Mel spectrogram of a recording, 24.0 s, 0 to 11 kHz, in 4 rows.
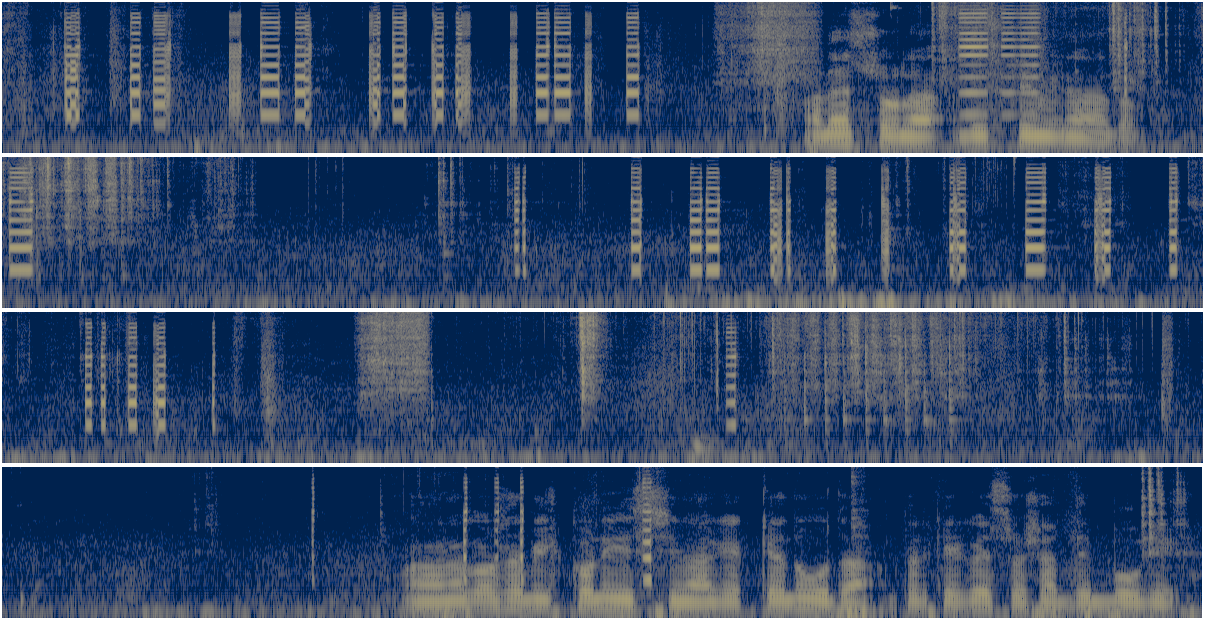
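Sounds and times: metal detector beeps: 0:00.0 - 0:06.7, 0:08.5 - 0:13.1, 0:15.4 - 0:17.4, 0:20.1 - 0:21.4
sand sifting through metal scoop: 0:03.6 - 0:06.8.

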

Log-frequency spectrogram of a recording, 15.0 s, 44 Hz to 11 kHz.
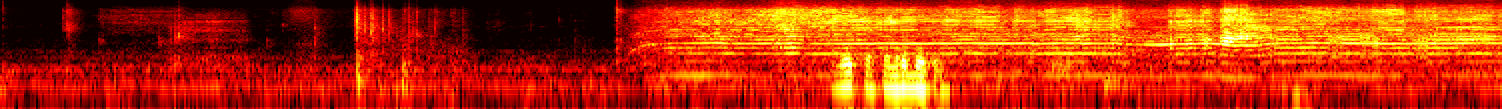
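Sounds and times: handheld vacuum cleaner whine: 0:06.2 - 0:15.0.

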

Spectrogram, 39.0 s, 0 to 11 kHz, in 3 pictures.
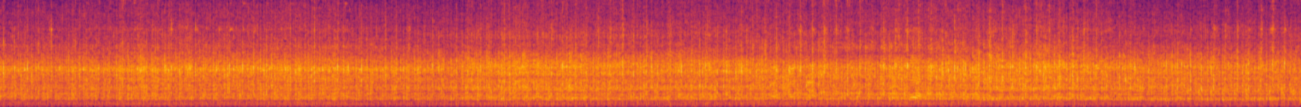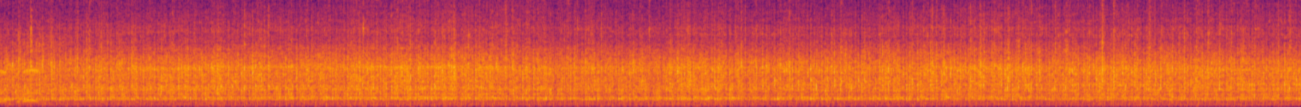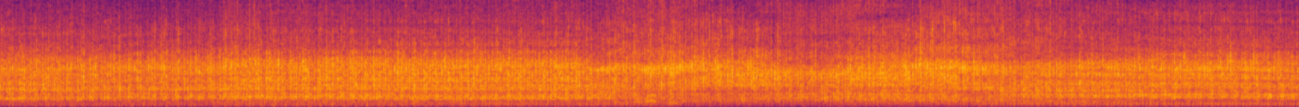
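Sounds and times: petrol engine running steadily: 0:00.0 - 0:39.0
tamper ram pounding soil: 0:00.0 - 0:39.0.

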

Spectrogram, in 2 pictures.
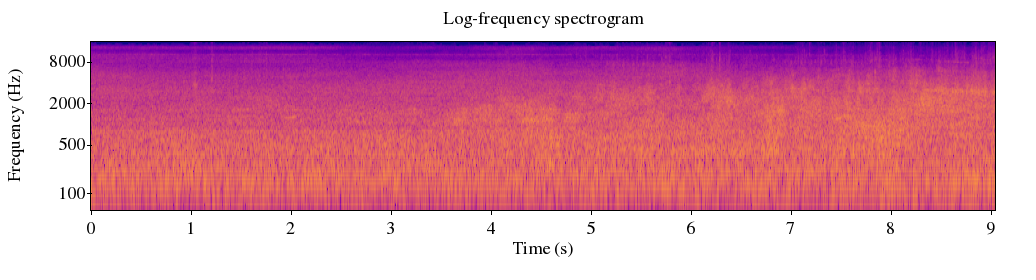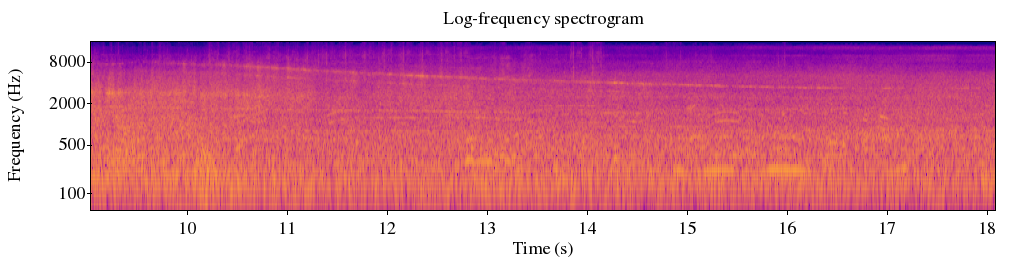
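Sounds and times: jet engines roaring: 0:00.0 - 0:18.0
whining tone: 0:07.8 - 0:18.0.

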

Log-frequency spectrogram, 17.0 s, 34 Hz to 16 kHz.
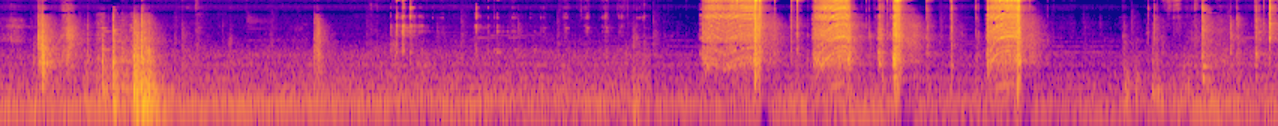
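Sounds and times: handheld power tool motor: 0:09.4 - 0:12.2, 0:13.0 - 0:13.8.

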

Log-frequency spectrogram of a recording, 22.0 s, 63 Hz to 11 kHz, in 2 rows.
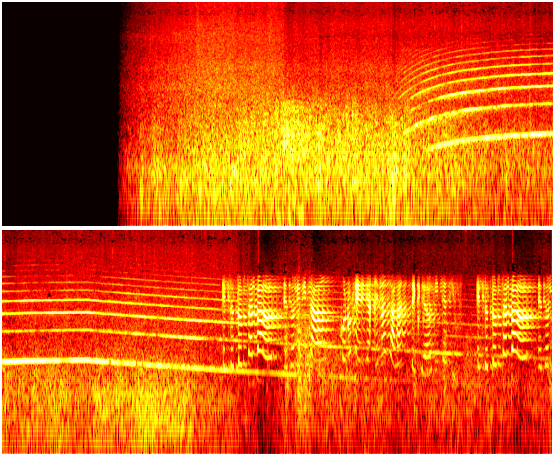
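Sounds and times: rushing rumbling noise: 0:02.4 - 0:22.0
siren wailing: 0:07.5 - 0:22.0.

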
